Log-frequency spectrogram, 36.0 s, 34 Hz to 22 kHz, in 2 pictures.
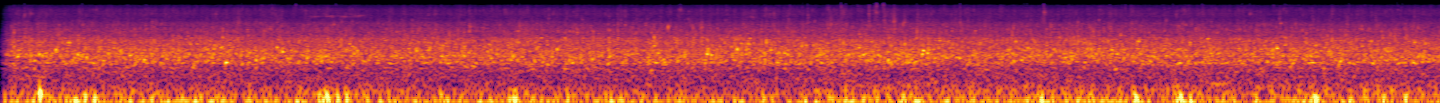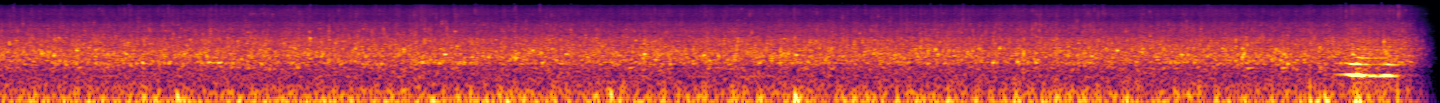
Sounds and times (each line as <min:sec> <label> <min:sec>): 0:00.0 small River 0:36.0
0:32.7 insect 0:35.9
